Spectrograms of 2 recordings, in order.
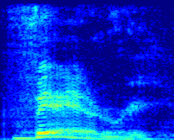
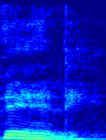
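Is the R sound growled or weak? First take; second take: growled; weak. First: The R is a strong growling sound. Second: The R sound is weak or replaced. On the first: The speaker calls it right. "like to make dogs growling sounds" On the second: The speaker calls it wrong.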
